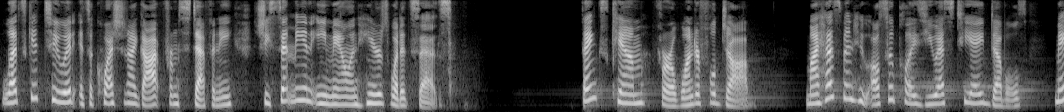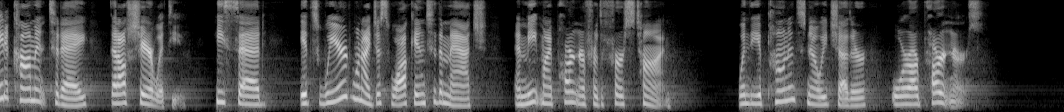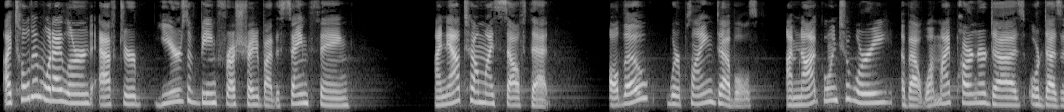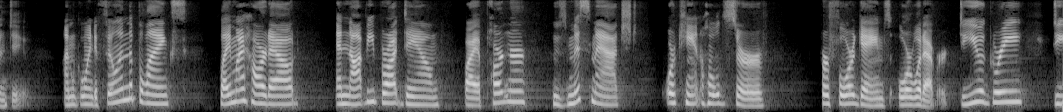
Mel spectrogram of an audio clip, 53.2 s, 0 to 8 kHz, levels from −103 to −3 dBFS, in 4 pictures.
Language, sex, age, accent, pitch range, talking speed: English, female, 40-59, American, 190-255 Hz, 160 wpm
